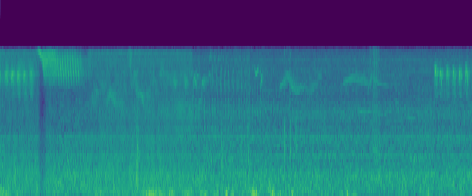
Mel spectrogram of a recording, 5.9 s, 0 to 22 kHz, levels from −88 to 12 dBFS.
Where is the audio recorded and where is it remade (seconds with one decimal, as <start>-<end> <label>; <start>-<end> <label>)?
0.0-0.7 remade; 0.7-1.1 recorded; 1.1-2.4 remade; 2.4-5.9 recorded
